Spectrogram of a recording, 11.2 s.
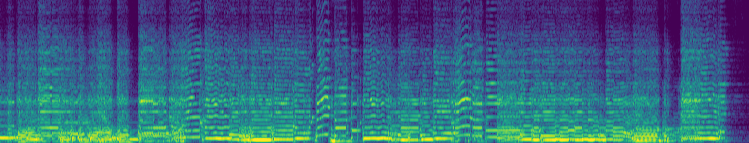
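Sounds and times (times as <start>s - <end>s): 
low fuzz guitar playing blues: 0.0s - 11.1s.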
